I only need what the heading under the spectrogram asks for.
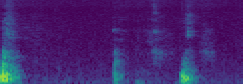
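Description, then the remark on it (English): A dog gives a few short, soft barks spaced unevenly over a couple of seconds, with brief quiet gaps between them and no one talking. “You know, I'm really not sure what happened with this barking, but go ahead, sweetie.”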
